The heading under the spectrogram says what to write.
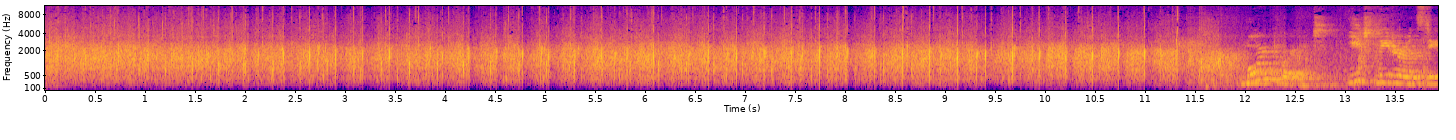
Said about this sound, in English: Each person sitting here, and again, thank you all for being here, each person sitting here is a community leader, a person who has made a measurable, positive difference in the quality of our city. Let's thank them with our applause for all of them.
